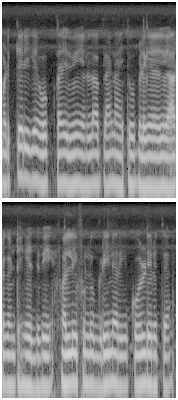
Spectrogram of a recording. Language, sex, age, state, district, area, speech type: Kannada, male, 18-30, Karnataka, Mysore, rural, spontaneous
